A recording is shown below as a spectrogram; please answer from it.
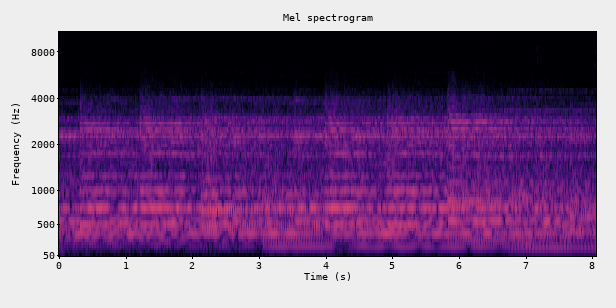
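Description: Post-rock band playing live: slow, sustained chords on echo-laden electric guitar over a held low note. The low note changes about three seconds in and again near the end.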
